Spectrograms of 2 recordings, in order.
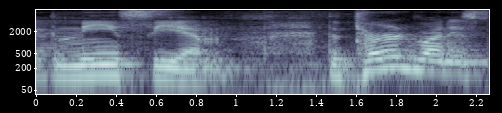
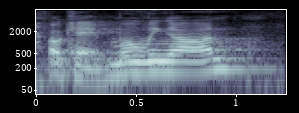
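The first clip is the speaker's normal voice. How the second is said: usual speaking voice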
